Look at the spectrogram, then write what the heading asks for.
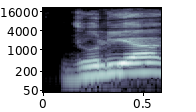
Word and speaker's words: Julia: Julia, क्योंकि J से है तो it will be pronounced as ख.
